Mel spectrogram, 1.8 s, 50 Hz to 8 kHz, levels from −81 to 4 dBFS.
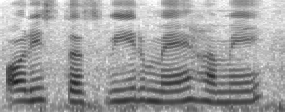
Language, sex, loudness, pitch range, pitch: Urdu, female, -16 LUFS, 240-265 Hz, 255 Hz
